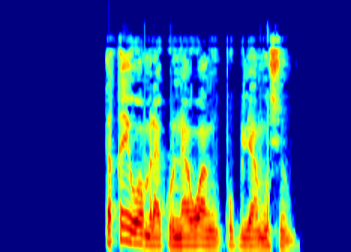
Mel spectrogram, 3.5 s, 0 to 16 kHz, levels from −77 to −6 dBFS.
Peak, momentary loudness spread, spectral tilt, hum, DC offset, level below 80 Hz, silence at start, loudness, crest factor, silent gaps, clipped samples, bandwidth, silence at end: 0 dBFS; 7 LU; -4 dB/octave; none; under 0.1%; -48 dBFS; 1.05 s; -14 LUFS; 16 dB; none; under 0.1%; 10.5 kHz; 0.55 s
